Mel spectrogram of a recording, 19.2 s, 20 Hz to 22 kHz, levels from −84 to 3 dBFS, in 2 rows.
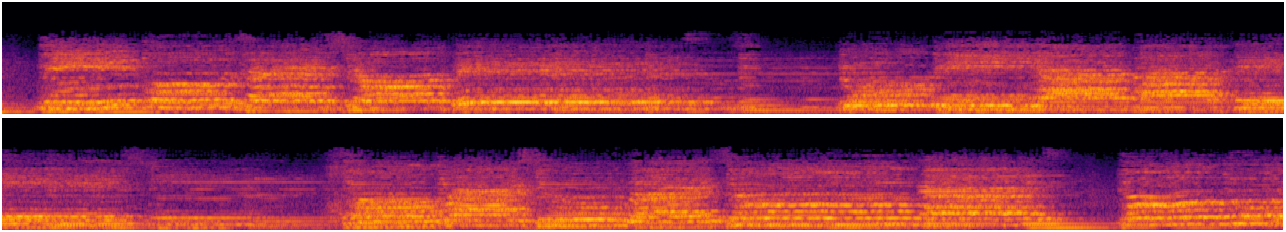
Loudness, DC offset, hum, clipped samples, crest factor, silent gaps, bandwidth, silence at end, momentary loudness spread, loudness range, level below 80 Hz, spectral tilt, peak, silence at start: -15 LUFS; under 0.1%; none; under 0.1%; 12 dB; none; 7.4 kHz; 0 s; 10 LU; 3 LU; -50 dBFS; -7.5 dB/octave; -2 dBFS; 0 s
